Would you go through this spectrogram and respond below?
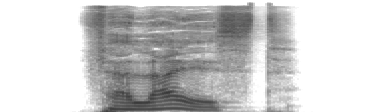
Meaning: second-person singular present of verleihen
- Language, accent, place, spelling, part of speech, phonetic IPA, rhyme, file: German, Germany, Berlin, verleihst, verb, [fɛɐ̯ˈlaɪ̯st], -aɪ̯st, De-verleihst.ogg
